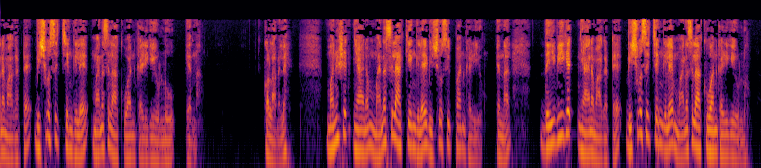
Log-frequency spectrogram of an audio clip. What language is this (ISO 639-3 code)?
mal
